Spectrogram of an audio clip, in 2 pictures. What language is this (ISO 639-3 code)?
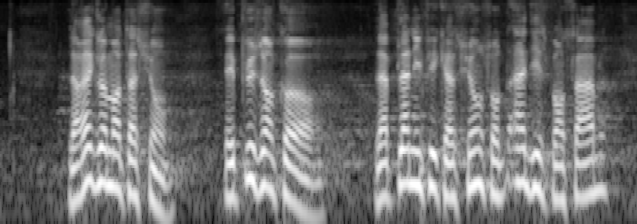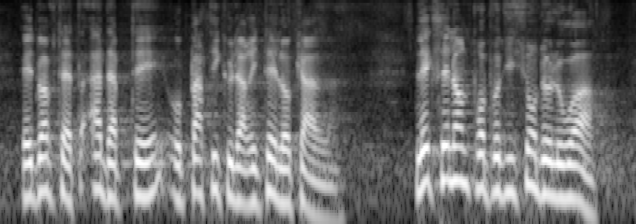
fra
